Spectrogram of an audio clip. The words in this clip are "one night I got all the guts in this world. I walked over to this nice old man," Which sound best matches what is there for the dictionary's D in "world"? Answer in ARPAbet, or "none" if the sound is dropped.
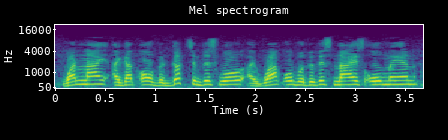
none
